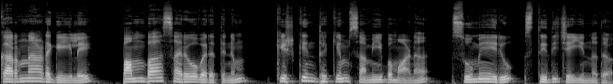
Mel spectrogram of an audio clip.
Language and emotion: Malayalam, neutral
